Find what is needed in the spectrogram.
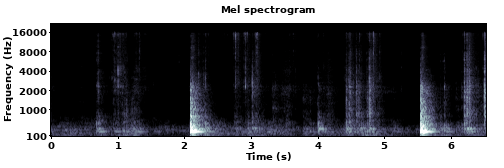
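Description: Screwdriver tip scraping and pressing a sandpaper strip into the groove of a wooden sanding drum, with scattered light clicks and two sharp knocks, one about two seconds in and one near the end.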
